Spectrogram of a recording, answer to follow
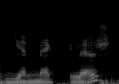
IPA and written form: jemekler (yemekler)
